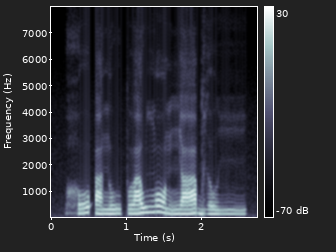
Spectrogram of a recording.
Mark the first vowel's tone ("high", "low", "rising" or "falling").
rising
